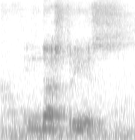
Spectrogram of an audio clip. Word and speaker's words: industrious: Industrious. Industrious bacanya. Industrious. Tulisannya industrious, bacanya industrious. Industrious.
